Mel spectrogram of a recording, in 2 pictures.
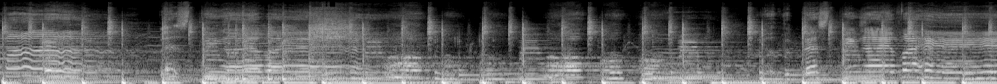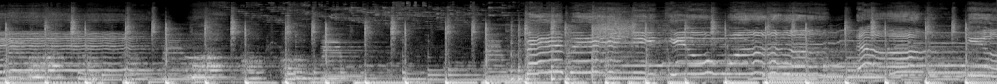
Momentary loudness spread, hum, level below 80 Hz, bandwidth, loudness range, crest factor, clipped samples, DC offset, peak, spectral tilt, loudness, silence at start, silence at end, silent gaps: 5 LU; none; -14 dBFS; 19 kHz; 3 LU; 10 dB; 0.2%; under 0.1%; 0 dBFS; -5 dB/octave; -11 LUFS; 0 s; 0 s; none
